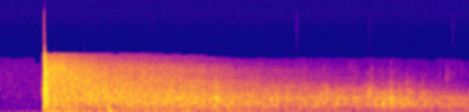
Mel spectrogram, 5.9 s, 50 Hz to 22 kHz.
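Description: A single loud Savage Axis .30-06 rifle shot fired at a deer outdoors cracks sharply and close by, then rolls away in a long, slowly fading echo lasting several seconds.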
